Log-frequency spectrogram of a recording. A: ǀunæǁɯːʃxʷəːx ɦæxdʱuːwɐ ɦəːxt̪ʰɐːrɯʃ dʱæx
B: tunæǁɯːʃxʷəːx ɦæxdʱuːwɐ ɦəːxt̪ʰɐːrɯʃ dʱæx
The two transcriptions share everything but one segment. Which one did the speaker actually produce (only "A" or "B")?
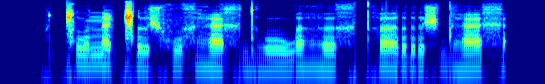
A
